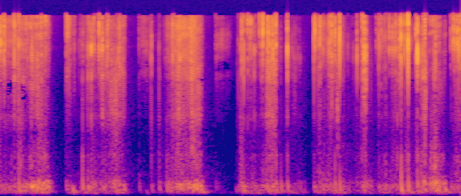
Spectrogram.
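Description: Long painted nails scratch and tap the top and sides of a hand-sized, solid block of clear ice resting on a fabric surface. Dry, rasping scratches with a bright edge come in bursts over soft, low thumps, separated by brief near-silent gaps.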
